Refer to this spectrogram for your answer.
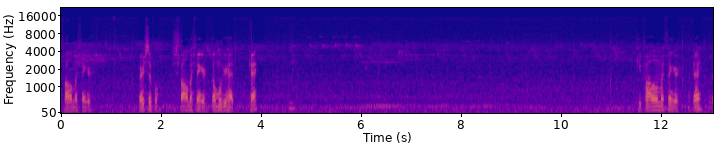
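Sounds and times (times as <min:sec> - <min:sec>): faint bird chirps: 0:00.0 - 0:12.3
faint low background noise: 0:00.0 - 0:13.0.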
